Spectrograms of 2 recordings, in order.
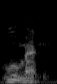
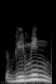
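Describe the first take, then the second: First: The first vowel sounds like the vowel in put. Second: The first vowel sounds like the vowel in sit. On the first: The speaker calls it wrong. "लेकिन उसको ऐसे नहीं बोलेंगे" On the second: The speaker calls it right. "इसको विमिन बोलते हैं"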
